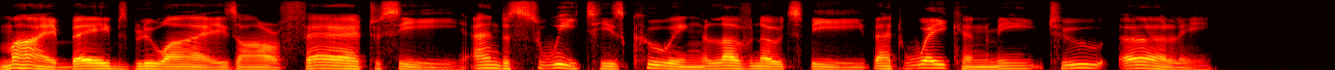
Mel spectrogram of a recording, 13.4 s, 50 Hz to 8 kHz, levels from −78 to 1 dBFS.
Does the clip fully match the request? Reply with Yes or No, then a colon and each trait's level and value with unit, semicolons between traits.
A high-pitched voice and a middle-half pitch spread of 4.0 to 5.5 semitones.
No: low, 110 Hz; average, 4.4 semitones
